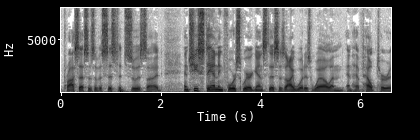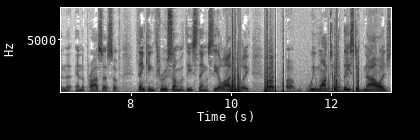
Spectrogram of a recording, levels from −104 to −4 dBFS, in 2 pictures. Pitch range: 115-140 Hz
